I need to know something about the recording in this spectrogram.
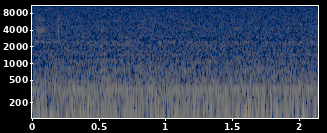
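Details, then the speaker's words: Tivo Series 3 HD (TCD652160) with replacement Apevia CF7025S 70 mm cooling fan: very soft, even airy hiss, no ticking, rattle or hum, less airflow than Evercool; normal quiet fan running. "oh yeah it's quiet as a mouse uh less air boy that's a big difference yeah i can't even hear that"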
